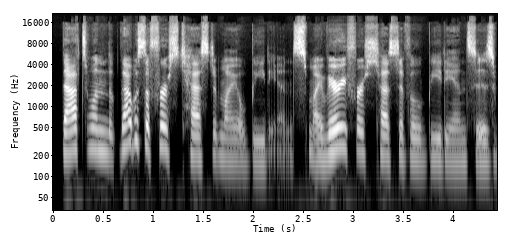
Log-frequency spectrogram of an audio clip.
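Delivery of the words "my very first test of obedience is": ordinary talk, nothing marked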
